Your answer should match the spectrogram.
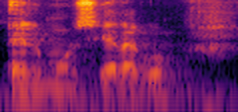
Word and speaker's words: El Murciélago: One of the early stars was El Murciélago. Did I say that right? How bad did I fuck that up? – El Murciélago.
